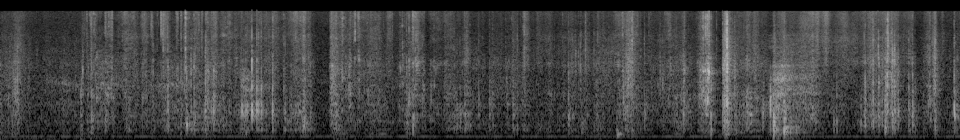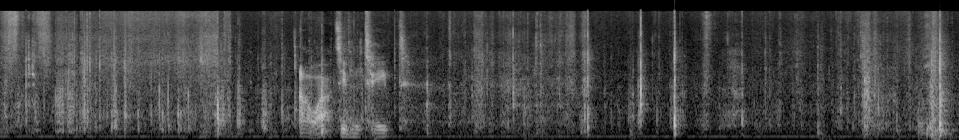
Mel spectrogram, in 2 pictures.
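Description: Cardboard rustles and scrapes as hands handle a box.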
